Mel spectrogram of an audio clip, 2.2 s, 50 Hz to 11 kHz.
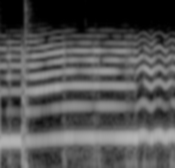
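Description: On electric guitar, one string is bent at the 15th fret on the E string while a note is held beneath it, so a single long sustained tone sounds quietly with a slight wavering, after a short picked attack.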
